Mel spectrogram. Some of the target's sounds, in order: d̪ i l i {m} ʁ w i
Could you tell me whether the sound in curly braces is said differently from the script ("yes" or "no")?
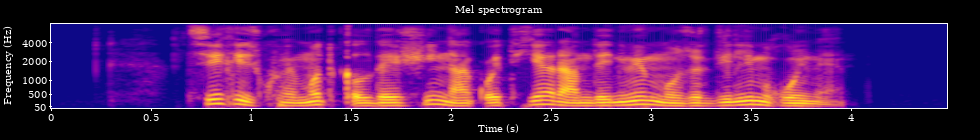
no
